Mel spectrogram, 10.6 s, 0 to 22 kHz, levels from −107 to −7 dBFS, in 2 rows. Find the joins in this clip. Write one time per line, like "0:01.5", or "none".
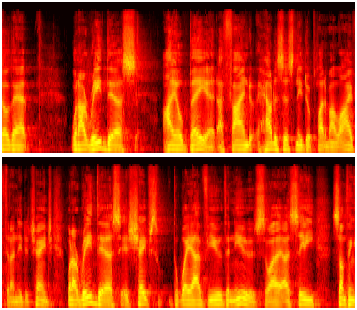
none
